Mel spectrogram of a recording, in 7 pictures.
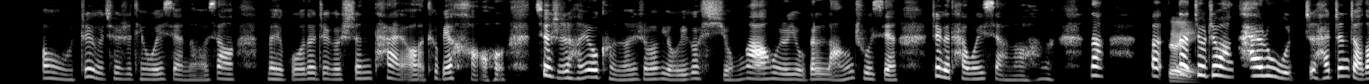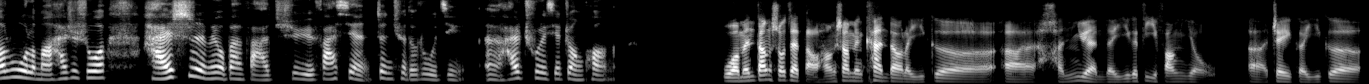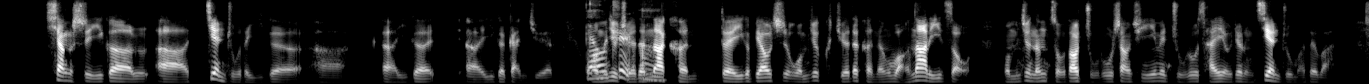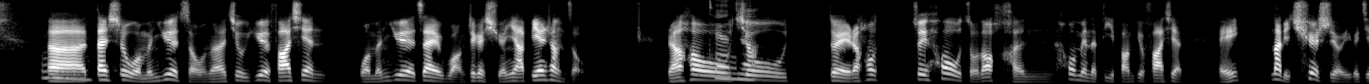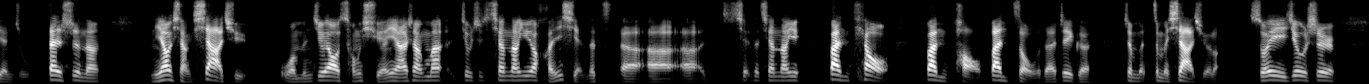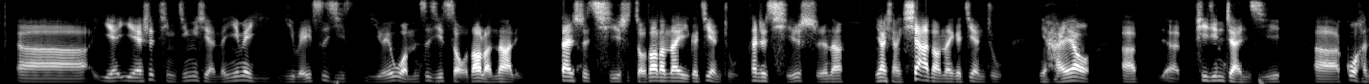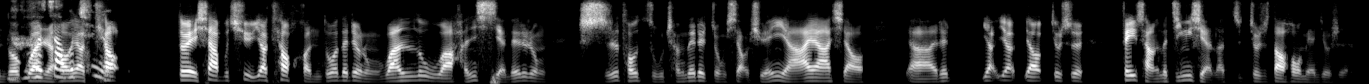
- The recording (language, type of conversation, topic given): Chinese, podcast, 你最难忘的一次迷路经历是什么？
- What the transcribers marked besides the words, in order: chuckle; teeth sucking; other background noise; chuckle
